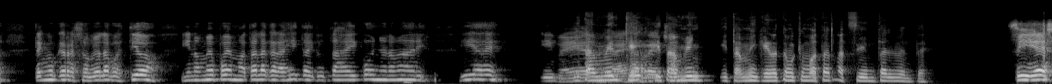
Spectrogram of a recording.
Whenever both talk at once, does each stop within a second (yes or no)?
no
